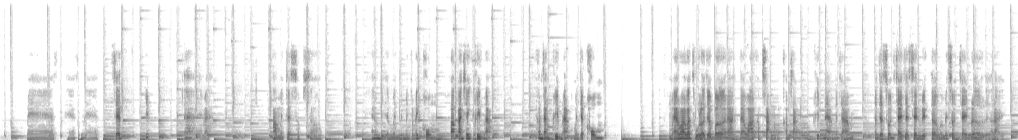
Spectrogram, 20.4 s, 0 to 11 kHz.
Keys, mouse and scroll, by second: 2.4 click, 4.3 ctrl+middle click, 4.7 ctrl+middle click, 9.0 middle click, 10.1 middle click, 10.4 middle click, 11.3 middle click, 13.2 middle click, 14.9 middle click.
